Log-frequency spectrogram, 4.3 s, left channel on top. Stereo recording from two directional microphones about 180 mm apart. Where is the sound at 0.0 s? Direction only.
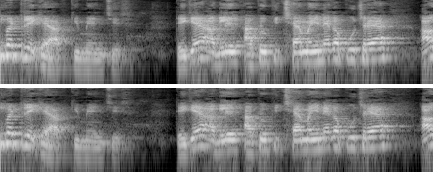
25° left (ahead or behind).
